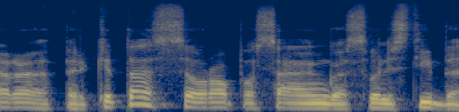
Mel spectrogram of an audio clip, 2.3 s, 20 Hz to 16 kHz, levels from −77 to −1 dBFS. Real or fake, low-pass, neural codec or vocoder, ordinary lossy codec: fake; 14.4 kHz; codec, 44.1 kHz, 7.8 kbps, DAC; Opus, 64 kbps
